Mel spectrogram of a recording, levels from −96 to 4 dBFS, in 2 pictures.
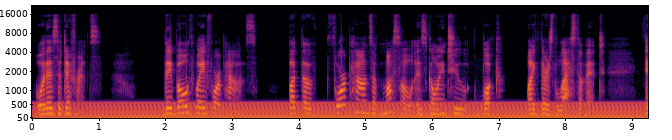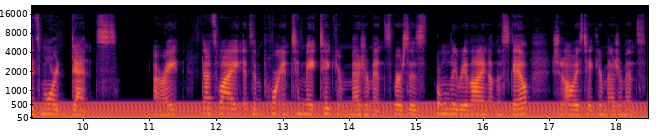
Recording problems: electrical hum; loud; throughout; 50 Hz, 9 dB below the speech

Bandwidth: 16 kHz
